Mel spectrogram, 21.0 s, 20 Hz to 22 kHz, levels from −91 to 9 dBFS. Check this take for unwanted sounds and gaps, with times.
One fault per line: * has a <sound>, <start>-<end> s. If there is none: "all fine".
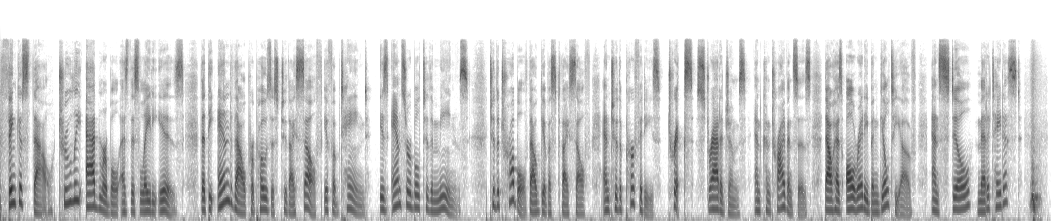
* has a whoosh, 20.6-20.8 s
